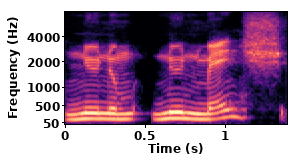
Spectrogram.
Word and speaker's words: Nuno Mendes: I'm surprised Wolves didn't go for Nuno Mensch, or that's it, Nuno Mensch. That's what the Portuguese. That's how you meant to pronounce it in a Portuguese accent.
